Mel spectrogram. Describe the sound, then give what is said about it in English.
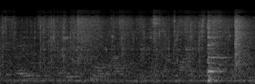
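Ice rattles and swirls in a glass of water, a steady faint clattering with a couple of sharper clinks near the end. “This water's got loads of ice in it, listen.”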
